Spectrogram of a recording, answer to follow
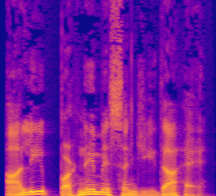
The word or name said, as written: serious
